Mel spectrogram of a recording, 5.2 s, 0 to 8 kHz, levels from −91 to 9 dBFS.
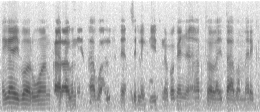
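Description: Around 1.04–1.31, 1.51–1.8, 2.01–2.99 and 3.16–3.39 s the speech sags, worst at roughly 25 dB down in the third patch. That's speech suppressed in double talk, likely the echo canceller ducking everything while both sides talk. During and just after that dip, at 2.61–2.66 and 2.87–3.06 s, you get the other side's voice leaking through, faint at roughly 20 to 25 dB under the talker, likely loudspeaker echo the canceller missed.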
